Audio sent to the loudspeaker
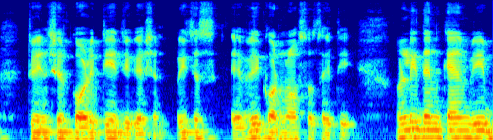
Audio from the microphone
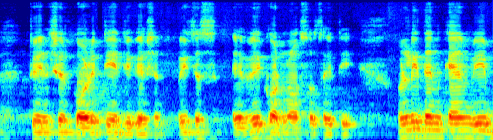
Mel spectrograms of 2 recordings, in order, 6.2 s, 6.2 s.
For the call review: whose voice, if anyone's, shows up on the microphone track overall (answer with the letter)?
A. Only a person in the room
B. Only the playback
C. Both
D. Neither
B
